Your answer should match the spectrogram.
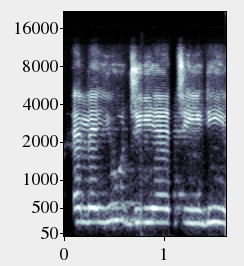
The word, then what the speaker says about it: laughed: जो verb का last sound f होता है, when ed is added to it, again this ed is pronounced as t. L-A-U-G-H-E-D.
